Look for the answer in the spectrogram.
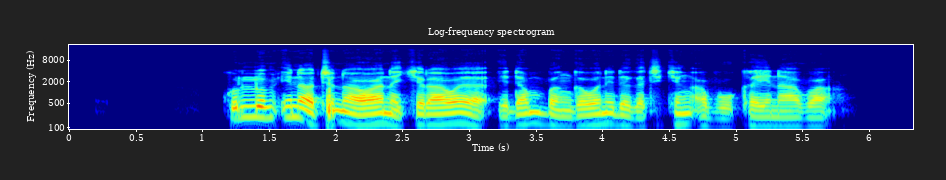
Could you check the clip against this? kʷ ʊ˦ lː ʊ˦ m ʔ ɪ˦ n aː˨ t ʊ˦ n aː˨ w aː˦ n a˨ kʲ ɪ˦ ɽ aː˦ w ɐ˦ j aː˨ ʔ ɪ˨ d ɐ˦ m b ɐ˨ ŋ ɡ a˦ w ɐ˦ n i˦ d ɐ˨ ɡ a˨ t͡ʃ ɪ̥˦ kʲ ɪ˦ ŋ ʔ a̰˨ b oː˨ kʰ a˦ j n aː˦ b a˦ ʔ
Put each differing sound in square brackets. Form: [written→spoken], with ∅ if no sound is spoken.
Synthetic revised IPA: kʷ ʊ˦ lː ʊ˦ m ʔ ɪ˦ n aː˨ t ʊ˦ n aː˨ w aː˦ n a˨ kʲ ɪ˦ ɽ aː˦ w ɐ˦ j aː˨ ʔ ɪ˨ d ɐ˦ m b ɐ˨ ŋ ɡ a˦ w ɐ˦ n i˦ d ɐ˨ ɡ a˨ t͡ʃ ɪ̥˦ kʲ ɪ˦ ŋ ʔ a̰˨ b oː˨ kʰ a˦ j n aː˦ b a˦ ʔ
